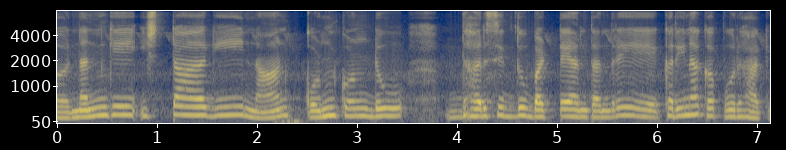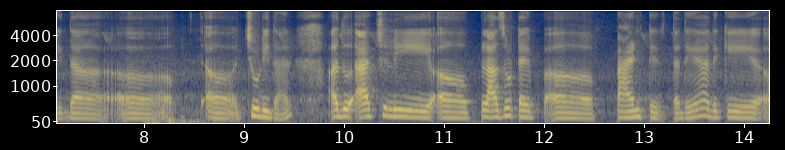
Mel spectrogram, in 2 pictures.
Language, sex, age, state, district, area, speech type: Kannada, female, 30-45, Karnataka, Udupi, rural, spontaneous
